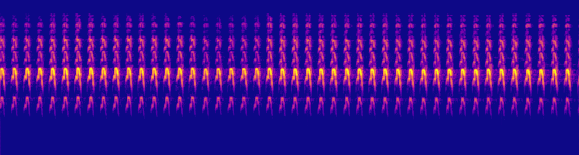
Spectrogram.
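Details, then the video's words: Northern flicker in Wisconsin calling a long, perfectly steady run of bright, ringing, evenly spaced notes, roughly four per second, throughout, with no pause and no other sounds. "Northern Flicker"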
